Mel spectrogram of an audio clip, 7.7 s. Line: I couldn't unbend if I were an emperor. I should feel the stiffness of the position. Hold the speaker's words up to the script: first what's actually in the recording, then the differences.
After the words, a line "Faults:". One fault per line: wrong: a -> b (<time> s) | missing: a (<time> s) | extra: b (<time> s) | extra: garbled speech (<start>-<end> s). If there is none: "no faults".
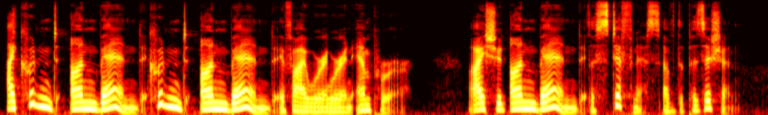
I couldn't unbend couldn't unbend if I were were an emperor. I should unbend the stiffness of the position.
Faults:
extra: couldn't unbend (1.4 s)
extra: were (3.2 s)
wrong: feel -> unbend (5.1 s)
